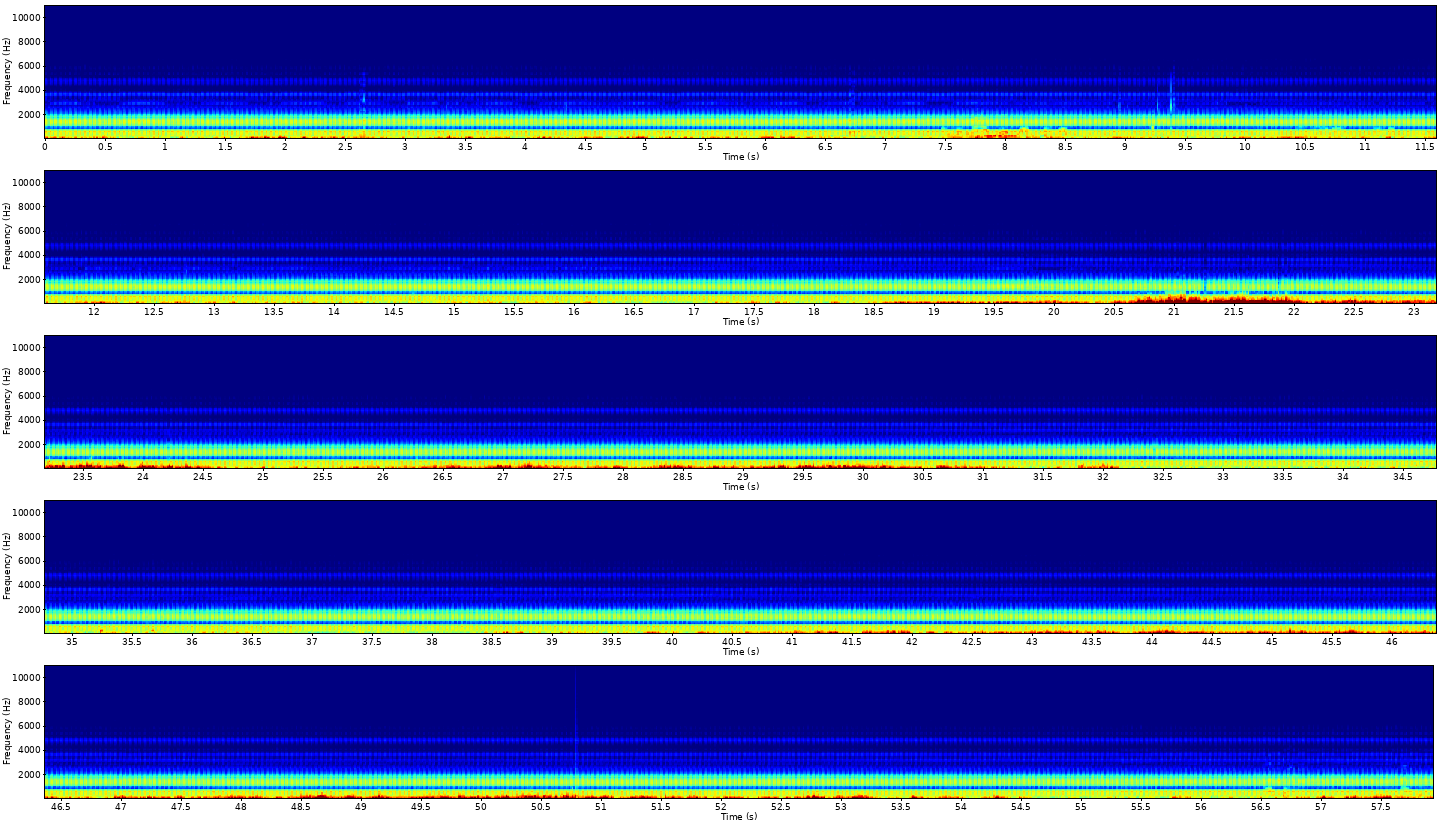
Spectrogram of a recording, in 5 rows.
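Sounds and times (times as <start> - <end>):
electrical interference whine: 0.0 - 57.9
wind buffeting microphone: 18.6 - 32.2, 40.2 - 54.7, 55.6 - 57.9.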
